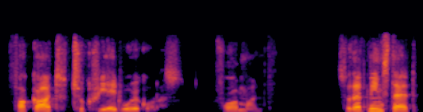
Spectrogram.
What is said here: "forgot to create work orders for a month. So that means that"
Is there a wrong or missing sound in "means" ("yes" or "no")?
no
